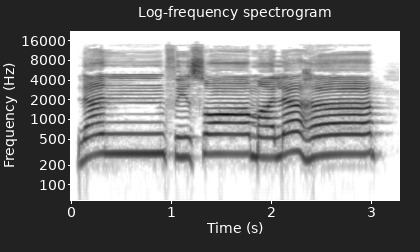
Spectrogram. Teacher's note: یہ دیکھیں لن، یہاں نون ساکن ہے اور نون ساکن کے بعد فا آ رہا ہے، اور فا جو ہے اکفا کا ورڈ ہے، تو ہم یہاں اکفا کریں گے، نون ساکن کی آواز کو ناک میں چھپائیں گے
